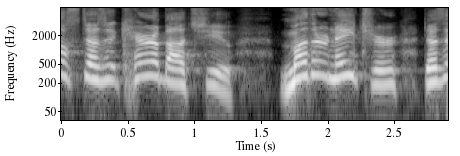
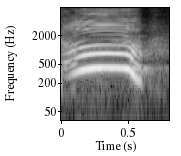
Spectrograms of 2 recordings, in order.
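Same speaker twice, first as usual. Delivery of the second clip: high loud horrified oh; shocked gasp; 13 semitones higher, 6 dB louder than usual. Retold or imitated. Family watching a bird die on TV, high shocked oh. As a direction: cry out in mock horror.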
